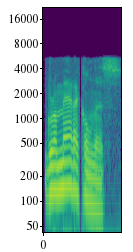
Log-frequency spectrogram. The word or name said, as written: grammaticalness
